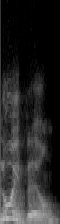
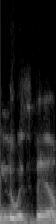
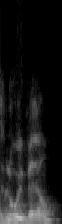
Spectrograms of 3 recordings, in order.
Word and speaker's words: Louisville: and organized that in louisville that's how you say it but some people might read it on paper and they would say louisville but louisville they came in contact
